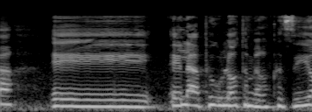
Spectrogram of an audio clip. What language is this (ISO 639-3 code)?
heb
